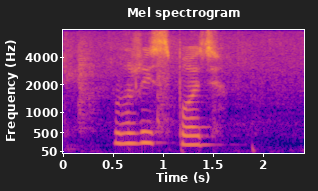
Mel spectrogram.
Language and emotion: Russian, neutral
